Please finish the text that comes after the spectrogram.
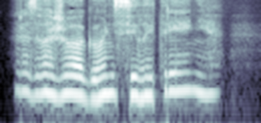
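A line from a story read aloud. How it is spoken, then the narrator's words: Gentle reply from below. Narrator (Russian): ласково ответили снизу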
